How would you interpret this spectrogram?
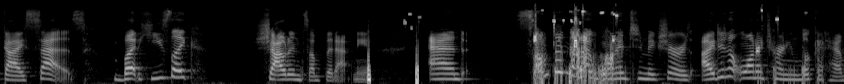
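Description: MP2 compression runs through the whole clip: the speech sounds dull and gurgly, likely from MPEG Layer II coding at a low rate near 80 kbps, which starves upper sub-bands of bits.

DAB burbling appears from 3.68 to 4.21 s, 5.29 to 6.29 s and 7.55 to 8.24 s. Bit errors slipping past correction put wrong samples into single sub-bands, producing short blips of noise, worst in the middle burst.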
